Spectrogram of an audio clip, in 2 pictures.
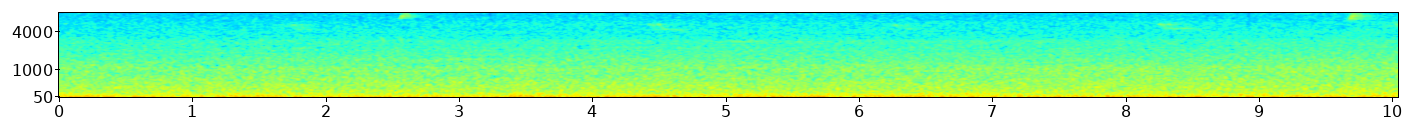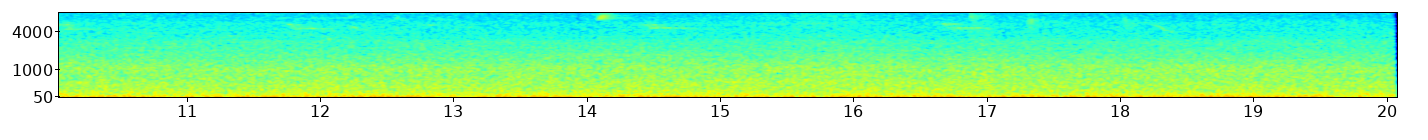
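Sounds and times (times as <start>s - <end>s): distant city rumble: 0.0s - 20.0s
bird chirping: 8.2s - 8.6s, 9.7s - 10.4s, 11.8s - 13.0s, 14.1s - 14.8s, 16.7s - 18.5s.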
